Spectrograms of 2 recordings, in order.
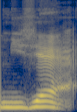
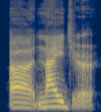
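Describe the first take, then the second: First: The name is said with a French pronunciation. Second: The name is said with an English pronunciation. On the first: "French speakers ... they call it" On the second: "English speakers will say, you know"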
